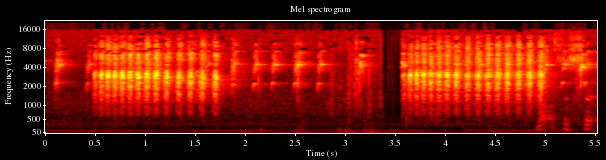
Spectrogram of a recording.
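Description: A Eurasian magpie gives a harsh, rasping chatter of fast rattling notes, about three per second, in two bursts split by a brief pause.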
